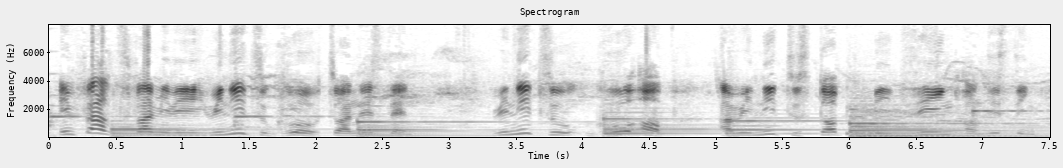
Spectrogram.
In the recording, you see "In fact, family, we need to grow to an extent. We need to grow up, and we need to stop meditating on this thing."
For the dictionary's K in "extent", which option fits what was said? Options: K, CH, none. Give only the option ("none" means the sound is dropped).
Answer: none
